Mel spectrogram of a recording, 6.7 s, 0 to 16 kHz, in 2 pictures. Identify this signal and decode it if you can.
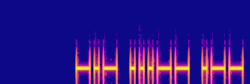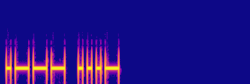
Morse code, heard as a keyed tone, about 20 wpm, 700 Hz. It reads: K3WJV
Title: Call Signs Repeated 3x - 20wpm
